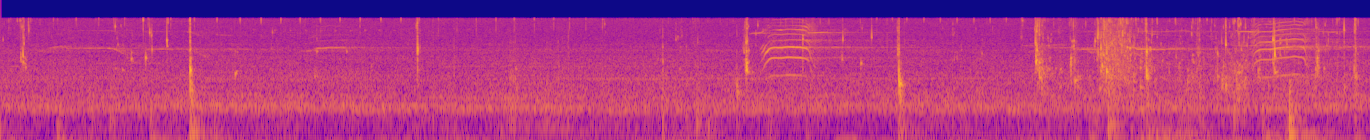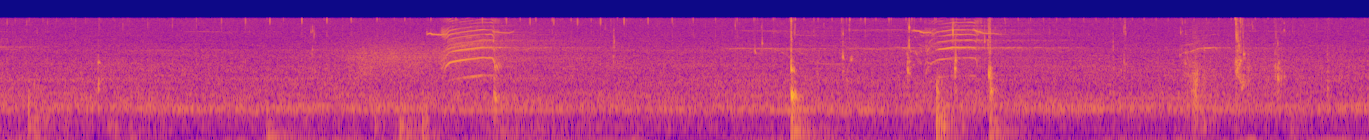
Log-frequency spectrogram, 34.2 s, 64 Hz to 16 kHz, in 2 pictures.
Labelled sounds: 0.5	3.1	killer whale, southern Alaska resident, 0.69 to 5.0 kHz
3.9	4.5	killer whale, southern Alaska resident, 1.6 to 6.2 kHz
9.4	10.6	killer whale, southern Alaska resident, 0.64 to 8.0 kHz
12.8	13.7	killer whale, southern Alaska resident, 1.4 to 4.9 kHz
14.2	16.8	killer whale, southern Alaska resident, 0.64 to 8.0 kHz
19.3	20.9	killer whale, southern Alaska resident, 1.8 to 4.7 kHz
22.3	23.6	killer whale, southern Alaska resident, 0.46 to 8.0 kHz
26.0	29.7	killer whale, southern Alaska resident, 0.32 to 8.0 kHz
31.8	32.3	killer whale, southern Alaska resident, 1.6 to 7.4 kHz
32.7	34.0	killer whale, southern Alaska resident, 2.4 to 5.4 kHz

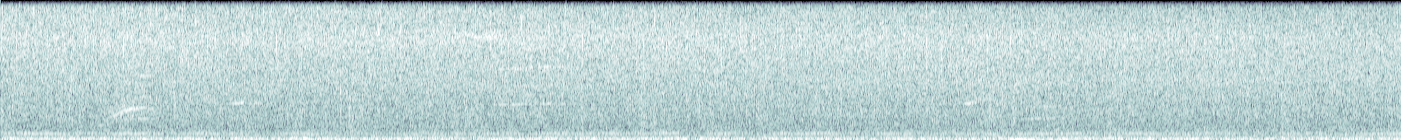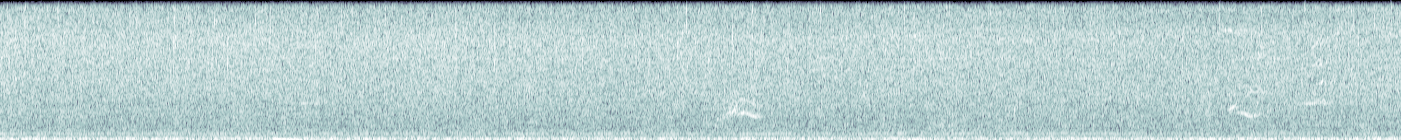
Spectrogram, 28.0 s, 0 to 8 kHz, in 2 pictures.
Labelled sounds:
1.0	1.5	killer whale, southern resident, 1.2 to 2.5 kHz
21.1	21.6	killer whale, southern resident, 0.89 to 2.4 kHz
26.2	26.6	killer whale, southern resident, 1.4 to 2.1 kHz

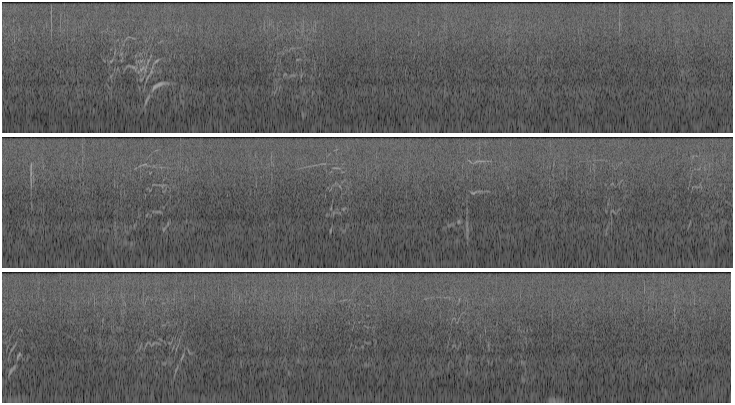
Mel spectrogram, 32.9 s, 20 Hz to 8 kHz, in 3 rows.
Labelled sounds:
1.5	2.6	killer whale, offshore, 0.88 to 2.7 kHz
4.1	4.5	killer whale, offshore, 1.2 to 3.0 kHz
12.9	13.5	killer whale, offshore, 2.3 to 4.5 kHz
15.3	16.2	killer whale, offshore, 1.2 to 4.5 kHz
17.6	18.3	killer whale, offshore, 0.78 to 4.9 kHz
19.8	20.1	killer whale, offshore, 4.8 to 4.9 kHz
21.2	21.5	killer whale, offshore, 2.3 to 2.8 kHz
24.0	24.6	killer whale, offshore, 1.2 to 1.9 kHz
28.2	28.7	killer whale, offshore, 4.4 to 4.8 kHz
29.6	29.9	killer whale, offshore, 2.0 to 2.2 kHz

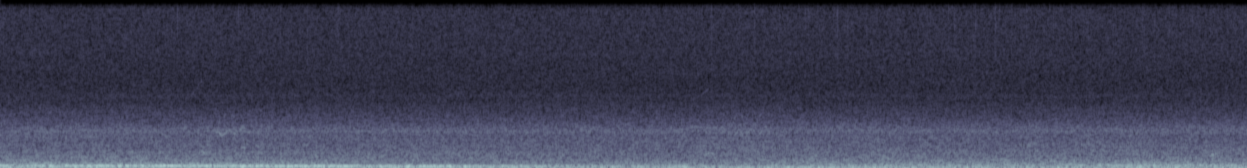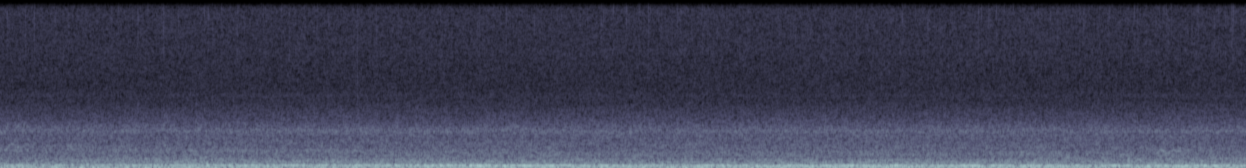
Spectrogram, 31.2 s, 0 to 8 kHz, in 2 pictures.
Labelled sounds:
2.2	3.6	killer whale, offshore, 0.18 to 2.4 kHz

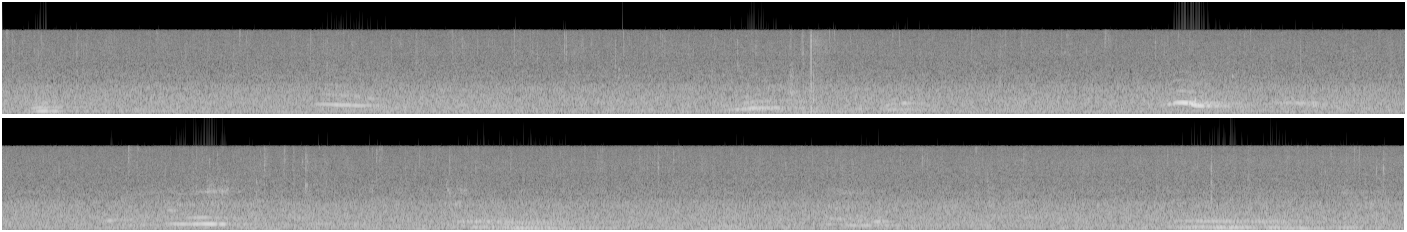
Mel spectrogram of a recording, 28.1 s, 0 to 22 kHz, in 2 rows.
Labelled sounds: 15.9	16.4	humpback whale, 1.3 to 1.7 kHz

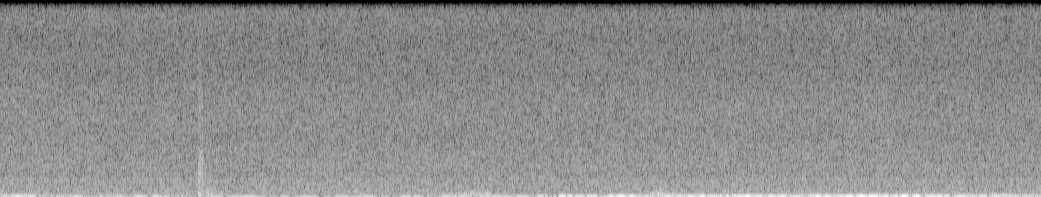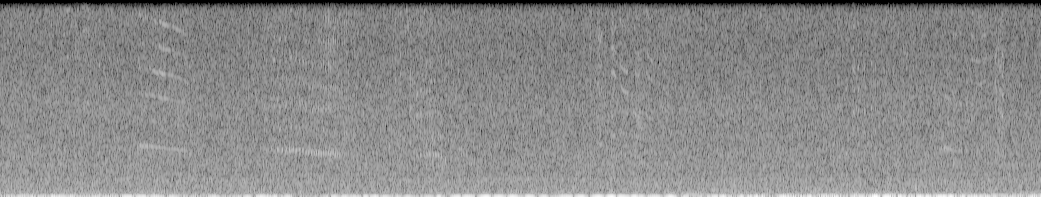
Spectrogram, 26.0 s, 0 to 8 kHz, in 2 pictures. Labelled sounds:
14.7	15.4	Pacific white-sided dolphin, 1.7 to 8.0 kHz
16.4	17.3	Pacific white-sided dolphin, 1.6 to 2.0 kHz
18.2	18.6	Pacific white-sided dolphin, 1.6 to 1.8 kHz
24.8	25.0	Pacific white-sided dolphin, 1.9 to 2.1 kHz

